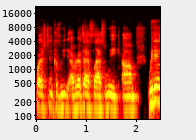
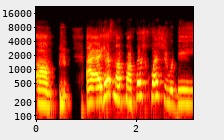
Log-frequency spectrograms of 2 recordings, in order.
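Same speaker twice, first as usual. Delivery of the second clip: overly loud, pitched-up talking; 5 semitones higher, 3 dB louder than usual. Beginning to ask a first question, talking too loud. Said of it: "sorry, I'm talking too loud".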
